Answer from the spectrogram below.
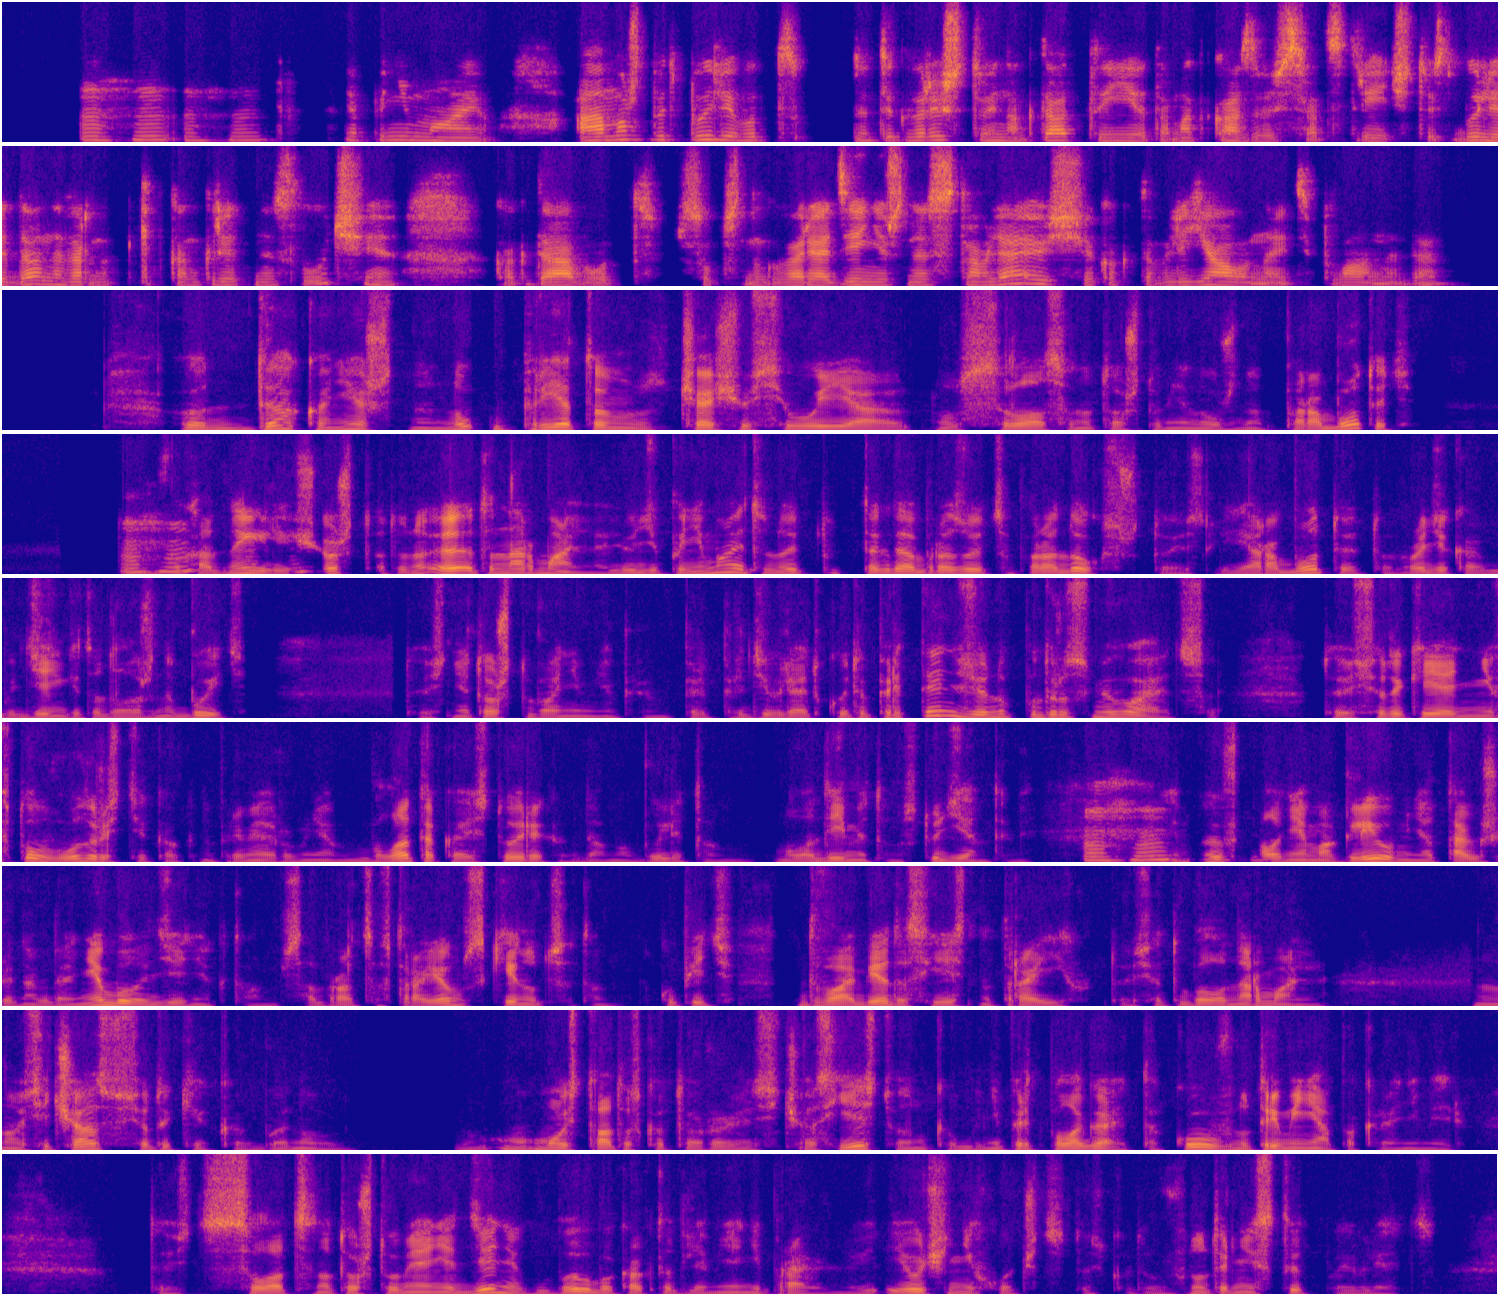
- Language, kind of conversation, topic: Russian, advice, Как справляться с неловкостью из-за разницы в доходах среди знакомых?
- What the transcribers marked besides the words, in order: none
